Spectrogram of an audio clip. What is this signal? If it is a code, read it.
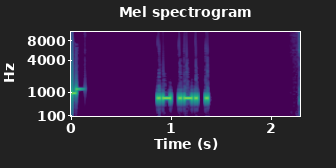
Morse code, heard as a keyed tone, about 46 wpm, 700 Hz. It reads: ARE
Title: Sentences from Top 100 Words - New Word Drill - 45wpm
